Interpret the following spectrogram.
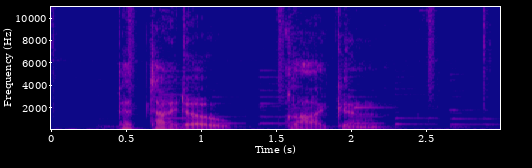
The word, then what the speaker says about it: peptidoglycan: The pronunciation of this name from science is as peptidoglycan.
